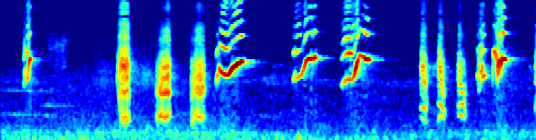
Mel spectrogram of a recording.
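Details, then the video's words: Male Javan myna in full gacor song, a lure for teaching young birds: scattered harsh rasping notes alternating with ringing whistled phrases that swoop up and down, delivered in quick clusters with short pauses. "Suara Jalak kebo Jantan Gacor Isian Buat Jalak Kebo Bahan Ikut Bunyi"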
